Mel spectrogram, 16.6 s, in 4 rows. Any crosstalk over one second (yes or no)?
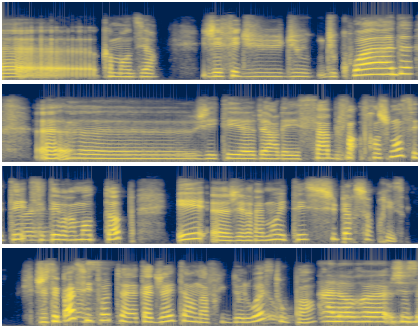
no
